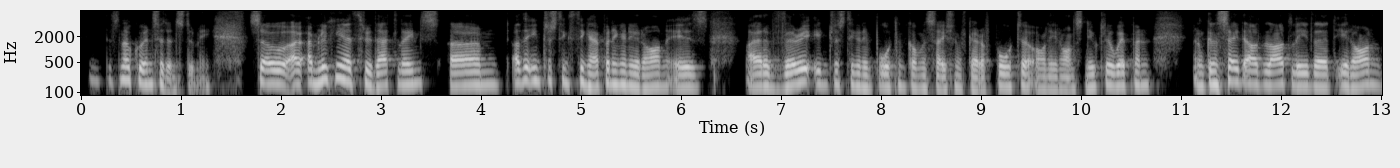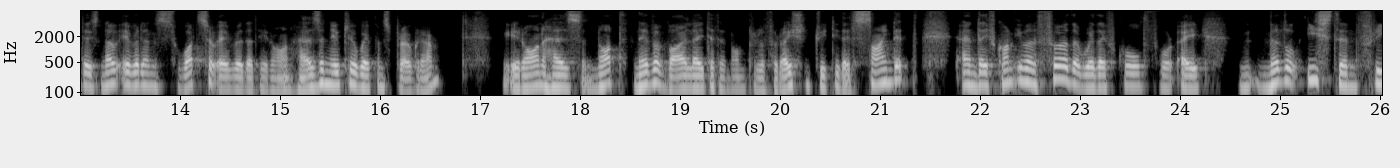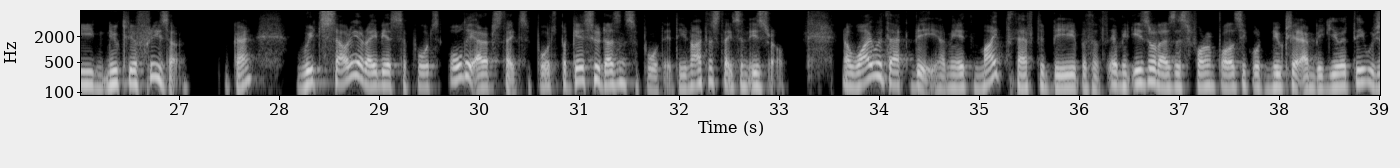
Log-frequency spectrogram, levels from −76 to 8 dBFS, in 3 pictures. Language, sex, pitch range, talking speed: English, male, 125-160 Hz, 200 wpm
